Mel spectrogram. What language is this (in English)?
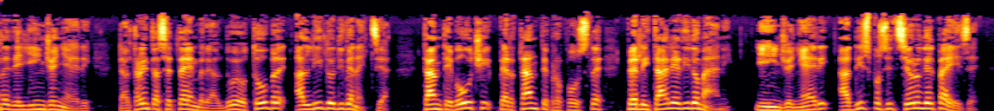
Italian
